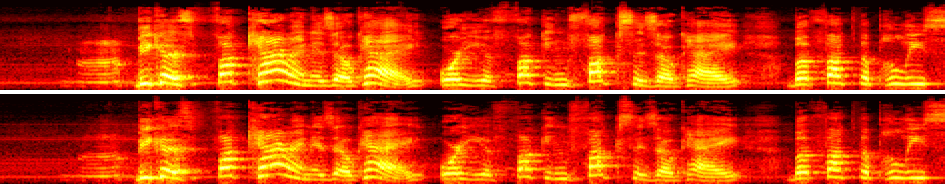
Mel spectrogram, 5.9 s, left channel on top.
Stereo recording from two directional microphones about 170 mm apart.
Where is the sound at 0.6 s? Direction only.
35° left (ahead or behind).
